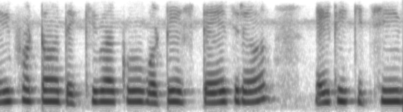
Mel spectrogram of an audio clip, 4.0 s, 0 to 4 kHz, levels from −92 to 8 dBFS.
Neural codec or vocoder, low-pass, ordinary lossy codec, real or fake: autoencoder, 48 kHz, 128 numbers a frame, DAC-VAE, trained on Japanese speech; 3.6 kHz; Opus, 24 kbps; fake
